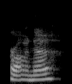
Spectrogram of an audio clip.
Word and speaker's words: prana: Prana. Prana. My teacher would say. You have to make sure you put your long ah and your na in the third mouth position.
